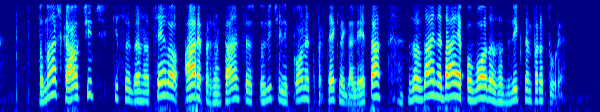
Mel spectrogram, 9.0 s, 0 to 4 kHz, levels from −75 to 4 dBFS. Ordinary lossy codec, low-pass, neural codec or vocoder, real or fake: none; 3.6 kHz; codec, 16 kHz, 8 kbps, FreqCodec, smaller model; fake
